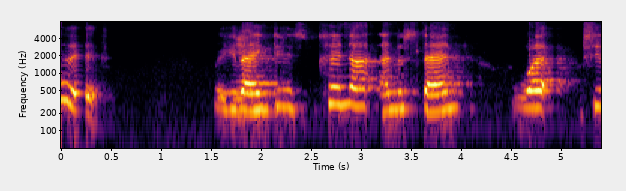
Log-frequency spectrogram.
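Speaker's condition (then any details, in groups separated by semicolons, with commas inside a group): Cerebral palsy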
